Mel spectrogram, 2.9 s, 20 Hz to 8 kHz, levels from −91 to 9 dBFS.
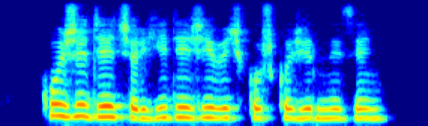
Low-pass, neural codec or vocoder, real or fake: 7.2 kHz; none; real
